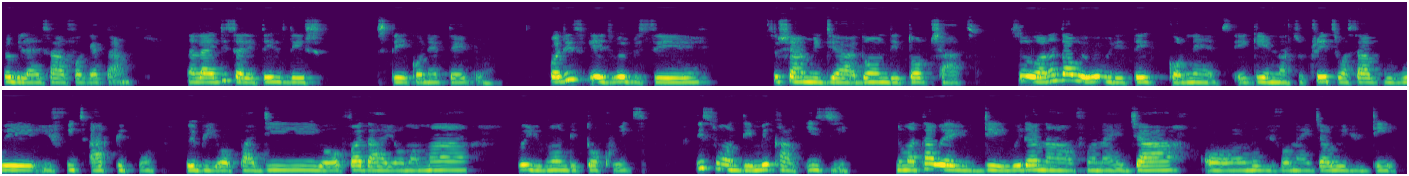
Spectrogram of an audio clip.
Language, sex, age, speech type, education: Nigerian Pidgin, female, 15-29, spontaneous, tertiary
